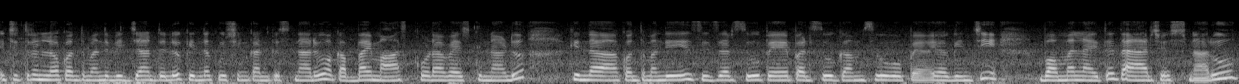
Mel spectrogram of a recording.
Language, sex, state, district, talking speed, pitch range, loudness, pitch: Telugu, female, Telangana, Nalgonda, 105 wpm, 190-205 Hz, -16 LUFS, 195 Hz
